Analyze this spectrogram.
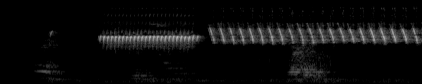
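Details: Rolling canary song used to stimulate other canaries to sing: a brief soft note, then a fast steady trill, then a quicker, higher rolled trill of evenly pulsed notes.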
